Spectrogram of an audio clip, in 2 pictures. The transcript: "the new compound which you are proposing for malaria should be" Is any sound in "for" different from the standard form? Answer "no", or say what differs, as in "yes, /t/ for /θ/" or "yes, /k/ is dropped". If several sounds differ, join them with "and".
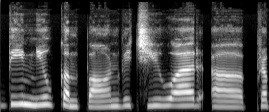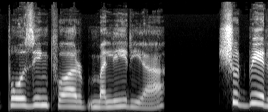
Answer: no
